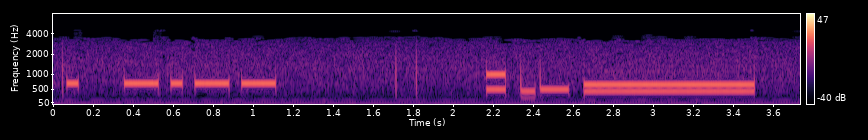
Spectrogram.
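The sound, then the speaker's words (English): Radio beep tones over steady static hiss: a string of short, even mid-pitched beeps, a quick jumble of stepped tones, then one long, steady two-note beep. No one speaks. “wait for the beep.”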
